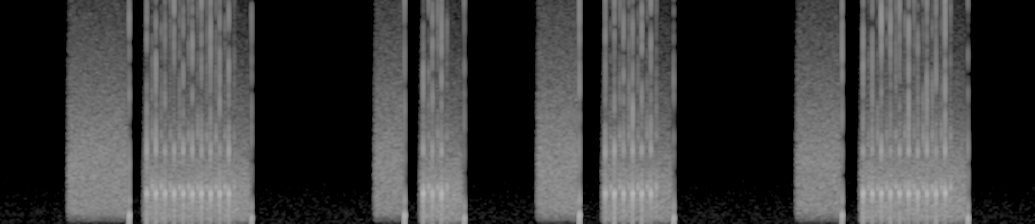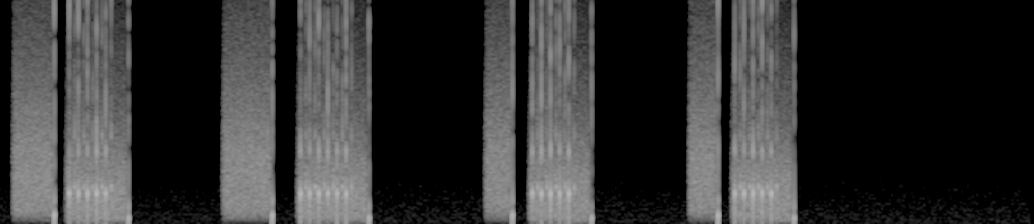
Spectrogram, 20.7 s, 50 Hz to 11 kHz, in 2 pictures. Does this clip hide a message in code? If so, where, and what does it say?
Yes: pulse dialling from 0.7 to 18.3 s, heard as a rotary dial, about 11 pulses a second. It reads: 0 3 6 0 5 6 5 5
